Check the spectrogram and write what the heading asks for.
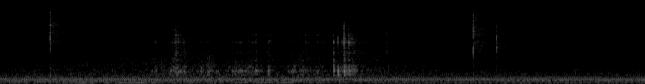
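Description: Small plastic Lego pieces clicking and rattling as they are handled and pressed together, with a sharp click about half a second in, a busier clatter around the middle, and two more clicks near five seconds, over a low steady hum.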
